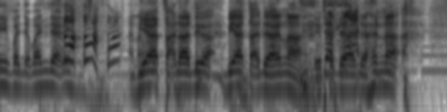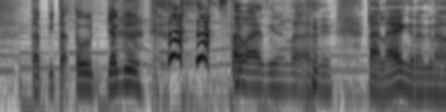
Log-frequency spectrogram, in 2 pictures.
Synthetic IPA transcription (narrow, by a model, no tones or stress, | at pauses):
ipaɲd͡ʒaʔpaɲd͡ʒaʔnanaiat̪aʔdadəaʔbiat̪aʔdaanaʔdaiadaadaanaʔ | t̪apit̪aʔt̪awd͡ʒaɡə | sə̥t̪awasimst̪awasimt̪aʔlainkəɾaɡɾa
